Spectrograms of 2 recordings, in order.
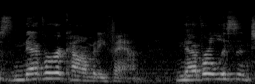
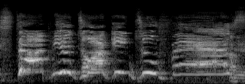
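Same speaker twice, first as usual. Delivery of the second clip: put-on very loud, very high, shrill old woman voice; 10 dB louder than usual. Pretending to be her on the phone with the utilities, in an old lady voice. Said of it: "So I put on old lady voice".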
